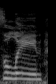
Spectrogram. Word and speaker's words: Saline: They're hoping for a pause, and I want to apologize because I know it's pronounced Saline, but yes, the residents here in Saline, they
